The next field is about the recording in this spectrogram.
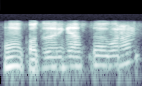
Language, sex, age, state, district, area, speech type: Bengali, male, 30-45, West Bengal, Nadia, rural, conversation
